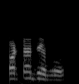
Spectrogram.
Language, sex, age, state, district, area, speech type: Bengali, female, 18-30, West Bengal, Jhargram, rural, conversation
